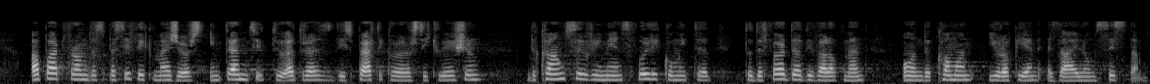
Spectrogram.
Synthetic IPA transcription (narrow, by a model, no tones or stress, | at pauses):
ʔəpaɹt̪fɹɔ̃md̪əspɛsifikmɛʒəɹsĩnt̪ɛ̃ndɪd̚t̪ʰuadɹɛsd̪ispaɹt̪i̥kjuləɹsit͡ʃueʃɔ̃n | d̪əkʰãw̃nsilˠɹimẽːnsfulːikɔmɪt̪ʰɛd̪tud̪əfɜɹd̪əɹd̪ivɛlopmɛ̃nt̪ | ɔ̃nd̪əkʰɔmə̃njuɾopiə̃nɛzajlə̃msɪst̪ɛ̰̃m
